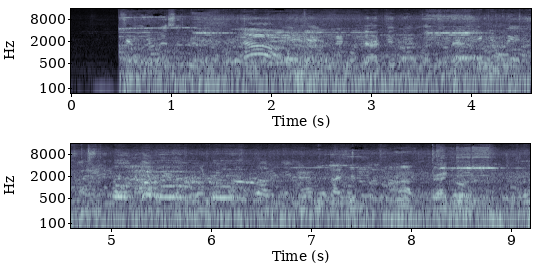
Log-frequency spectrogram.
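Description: A fighting rooster crows loudly and close several times, its drawn-out calls rising over a steady background of chatter and the clucking of other fowl at a busy gathering.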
